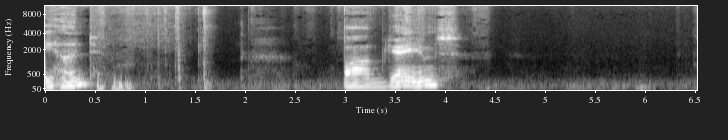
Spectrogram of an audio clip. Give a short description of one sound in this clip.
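Trading cards rustle and click as fingers flip through them.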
